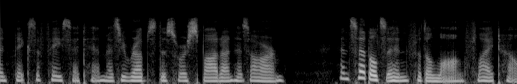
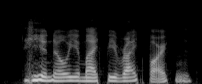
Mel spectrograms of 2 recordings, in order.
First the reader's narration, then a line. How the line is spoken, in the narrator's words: Sitwell's laughing practically in Clint's ear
